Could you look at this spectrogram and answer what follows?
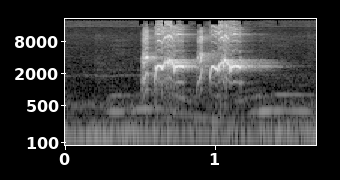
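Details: Sooty-headed bulbul noisily calling with a pair of rasping, buzzy chatter phrases in quick succession, ending abruptly, over a faint low drone.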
